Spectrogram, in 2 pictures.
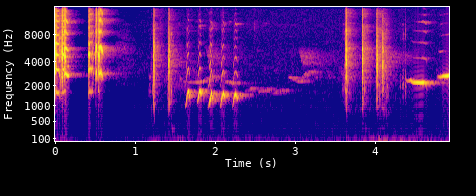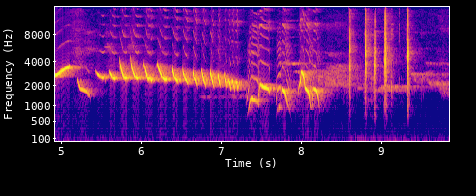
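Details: Singing Asian robin: crisp clicks and short chirps lead into varied whistled phrases, including a long descending run of quick notes, then more swooping whistles.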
